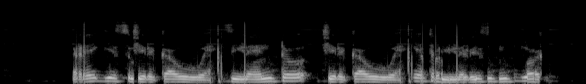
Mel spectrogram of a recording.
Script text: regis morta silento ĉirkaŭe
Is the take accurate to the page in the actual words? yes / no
no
